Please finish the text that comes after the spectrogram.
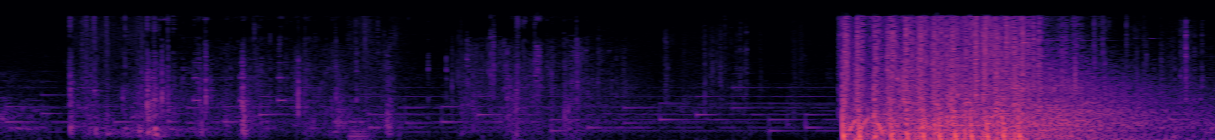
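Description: Rattler assault rifle in the game Arc Raiders firing in several clattering bursts of rapid shots, then a loud, dense, sustained burst of automatic fire that begins partway through and continues to the end.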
